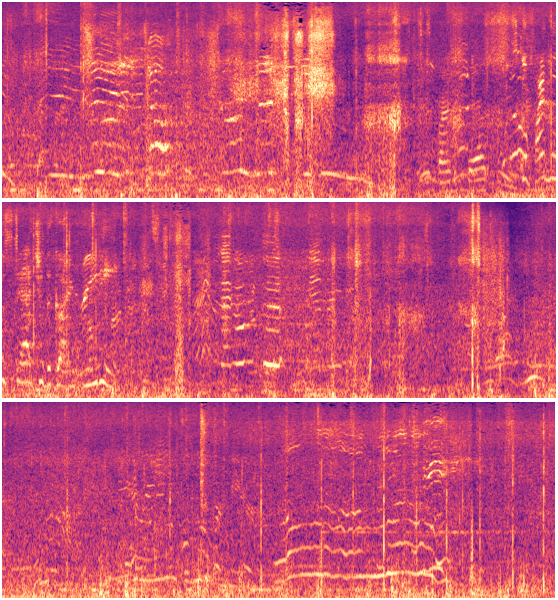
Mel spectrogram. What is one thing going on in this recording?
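A young child talks in a high voice close by.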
